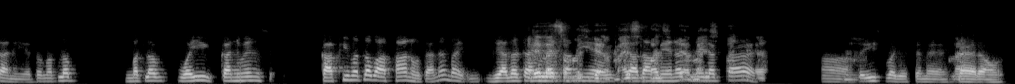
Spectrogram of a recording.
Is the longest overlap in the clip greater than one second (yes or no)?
yes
